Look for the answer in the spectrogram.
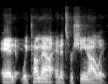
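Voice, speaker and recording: A man co-hosting a sports podcast, ranting in exasperation and swearing, his voice jumping high when he gets angry. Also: fairly even intonation, moderate pace, sharp tone, poor audio. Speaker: podcast co-host. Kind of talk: casual sports rant.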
